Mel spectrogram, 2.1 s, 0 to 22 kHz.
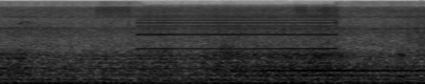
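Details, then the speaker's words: MJX Bugs 20 EIS GPS drone in flight: one long, high beep over outdoor hiss, the critical low-battery warning. The drone must come down and will auto-land within 100 m of the takeoff point. "The long beeps means I don't got any more battery power to fly anymore. I got to come down and land, and it will land itself again wherever it's at within that 100-meter circle from your takeoff position."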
